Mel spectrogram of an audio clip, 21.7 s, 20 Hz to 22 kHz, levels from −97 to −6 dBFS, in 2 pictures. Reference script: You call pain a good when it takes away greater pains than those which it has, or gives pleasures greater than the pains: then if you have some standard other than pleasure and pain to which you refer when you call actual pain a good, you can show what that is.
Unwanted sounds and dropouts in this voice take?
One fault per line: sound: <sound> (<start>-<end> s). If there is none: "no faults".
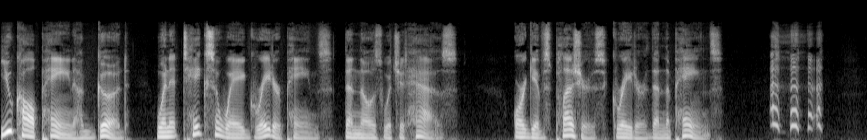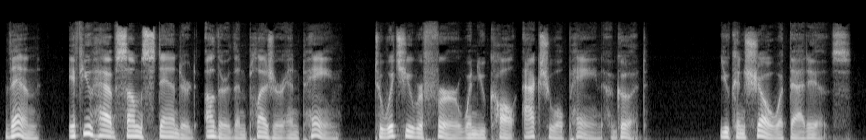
sound: laugh (9.6-10.3 s)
